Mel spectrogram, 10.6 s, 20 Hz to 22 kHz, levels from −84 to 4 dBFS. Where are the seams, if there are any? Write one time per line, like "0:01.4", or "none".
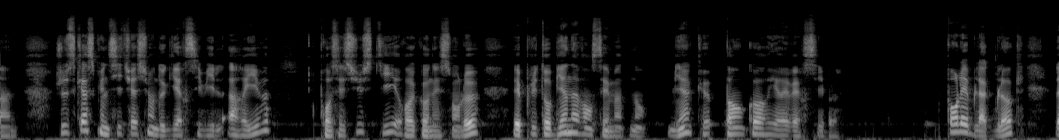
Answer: none

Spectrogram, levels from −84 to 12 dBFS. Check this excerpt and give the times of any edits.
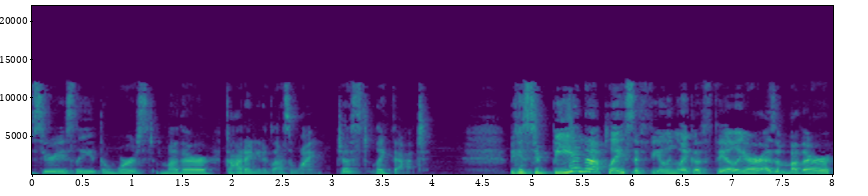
0:01.9
0:03.0

